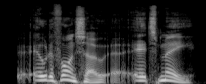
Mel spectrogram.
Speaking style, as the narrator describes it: said David, needlessly

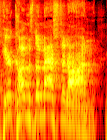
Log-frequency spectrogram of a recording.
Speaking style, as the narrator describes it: Vince yelled

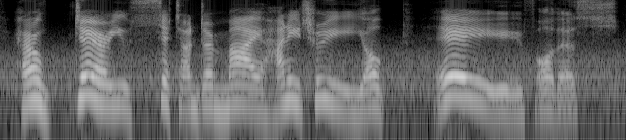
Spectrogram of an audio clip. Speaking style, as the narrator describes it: a bear growled

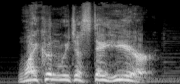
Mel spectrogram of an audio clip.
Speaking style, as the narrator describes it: He screams out

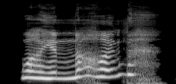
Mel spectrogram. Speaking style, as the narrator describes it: Celestia cried with a startled gasp

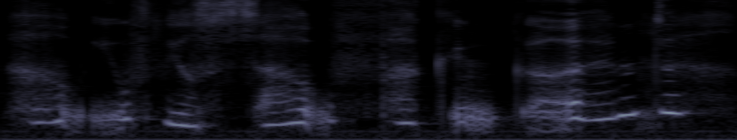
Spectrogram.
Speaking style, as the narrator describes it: she cries out, cock brushing against her G-spot

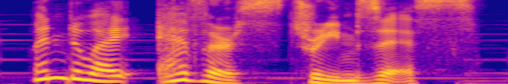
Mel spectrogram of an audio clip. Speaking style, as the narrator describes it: Pip scoffed and pleaded

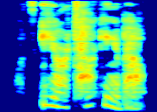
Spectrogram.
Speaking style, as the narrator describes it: Piglet whispered to Pooh

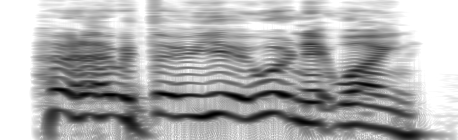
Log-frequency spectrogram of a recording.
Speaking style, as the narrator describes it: said Jimmy with a chuckle

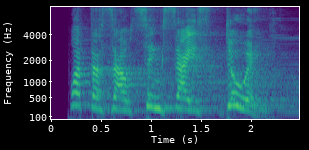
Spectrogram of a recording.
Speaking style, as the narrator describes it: Princess Luna shouted in rage

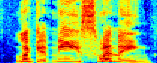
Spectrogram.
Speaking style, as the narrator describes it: squeaked Roo from the middle of his pool

